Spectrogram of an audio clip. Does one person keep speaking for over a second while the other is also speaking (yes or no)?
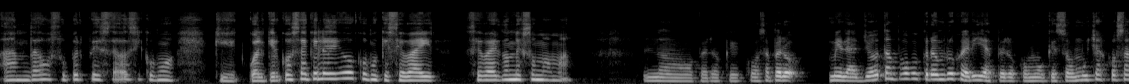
no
